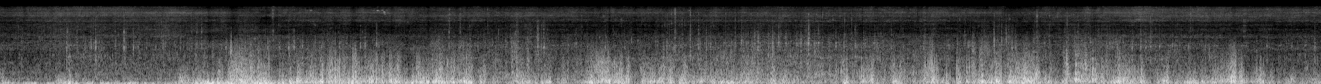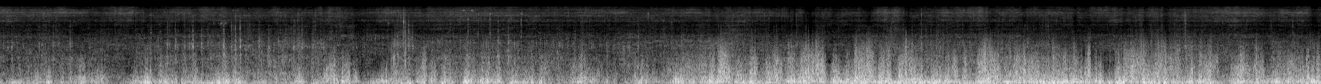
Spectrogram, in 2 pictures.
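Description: Mountain bike descending a rough dirt trail at speed: wind buffets the microphone over a steady rumble from the tyres, with frequent short rattles and knocks from bumps. It grows louder in the last few seconds.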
